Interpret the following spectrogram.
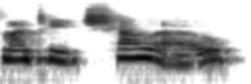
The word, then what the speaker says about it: Monticello: on the back of the nickel it is pronounced monty cello rather than monticello it looks like it would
